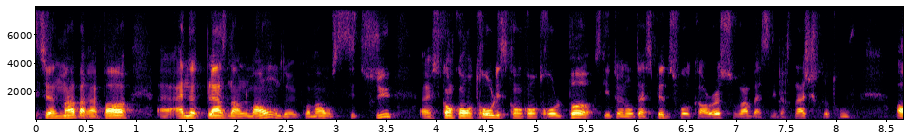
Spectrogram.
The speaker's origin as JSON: {"language": "French", "region": "Quebec", "country": "Canada", "said": "Quand j'étais petit, moi, je viens du nord du Québec, l'Abitibi"}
